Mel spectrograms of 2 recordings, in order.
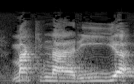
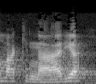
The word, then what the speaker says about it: maquinaria: contato com outras pessoas maquinaria e não maquinária maquinaria olha que palavra perigosa essa aí derruba muita gente no concurso todo mundo fala necrópsia não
